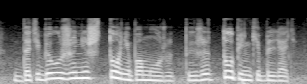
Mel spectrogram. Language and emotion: Russian, angry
